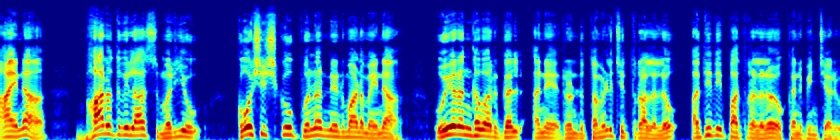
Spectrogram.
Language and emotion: Telugu, neutral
